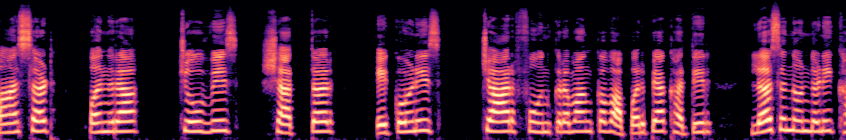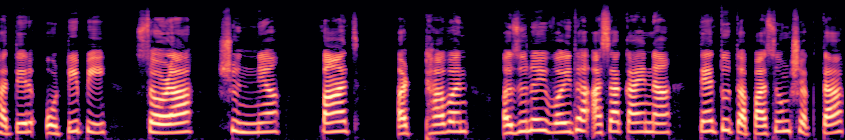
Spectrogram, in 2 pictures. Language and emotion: Goan Konkani, neutral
